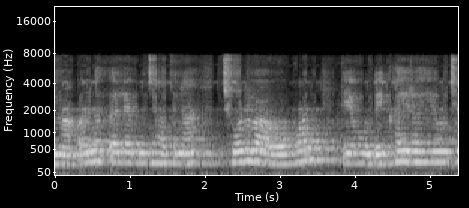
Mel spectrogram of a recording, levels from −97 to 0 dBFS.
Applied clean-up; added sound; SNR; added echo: neural separator model SepFormer DNS4.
